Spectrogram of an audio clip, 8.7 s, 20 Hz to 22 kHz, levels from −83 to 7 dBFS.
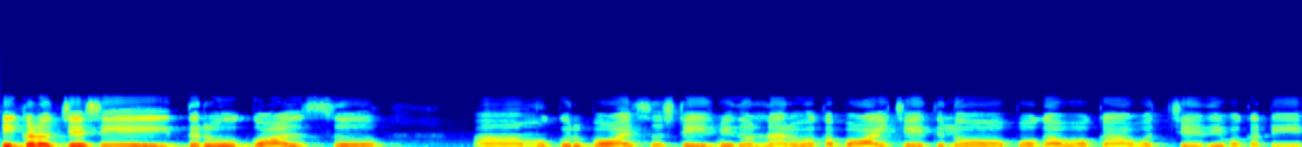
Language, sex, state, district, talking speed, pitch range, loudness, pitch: Telugu, female, Andhra Pradesh, Sri Satya Sai, 115 wpm, 210-235 Hz, -18 LUFS, 220 Hz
